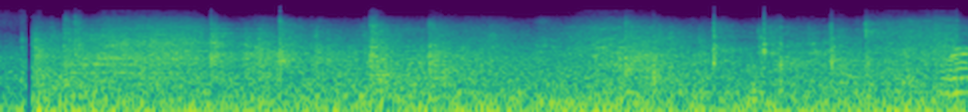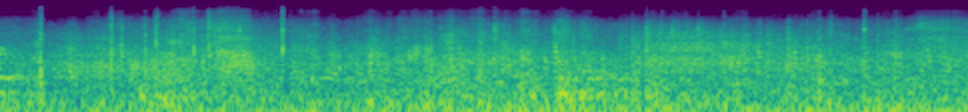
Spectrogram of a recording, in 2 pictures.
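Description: Ice hockey game sounds in a rink: skates scraping the ice, sticks and puck clacking in frequent sharp clicks, and players calling out to each other.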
